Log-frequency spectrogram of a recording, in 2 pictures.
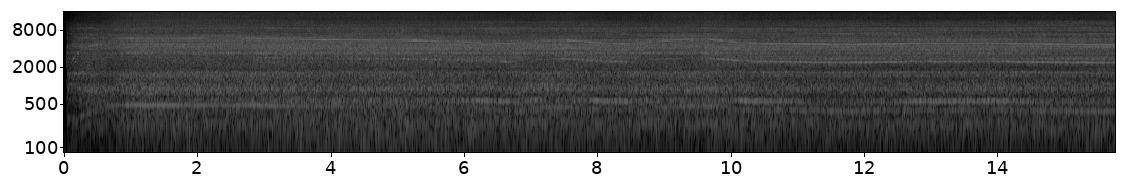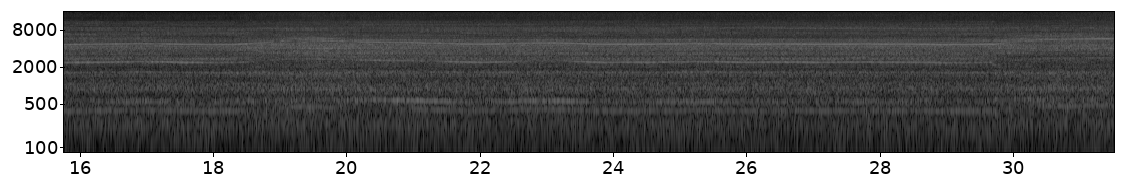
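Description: VEVOR MD40 1100 W magnetic drill running a 12 mm annular cutter through about 10 mm thick steel plate. The motor starts right at the beginning and runs steadily with a high whine, its pitch dipping slightly a few times as the cutter bites.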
